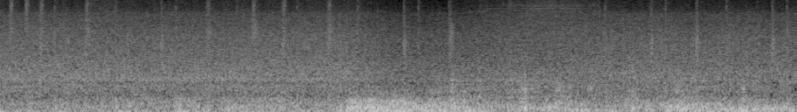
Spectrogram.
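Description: Heavy rain hissing steadily, with sharp ticks of drops falling from the thatched roof's edge. About three and a half seconds in, a low rumble of thunder swells up and rolls on.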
